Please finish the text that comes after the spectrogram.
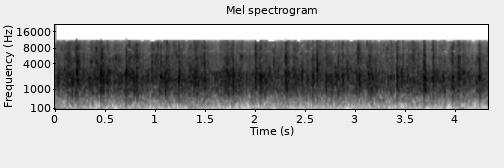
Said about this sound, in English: Welcome to Narcotics Anonymous. If this is your first convention, welcome, welcome, welcome. Give yourself a hand.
